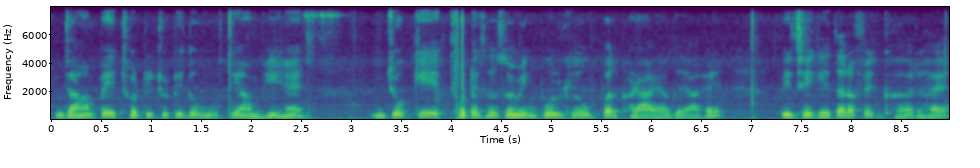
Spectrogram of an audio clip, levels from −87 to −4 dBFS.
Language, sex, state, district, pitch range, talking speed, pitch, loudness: Hindi, female, Maharashtra, Aurangabad, 190-215 Hz, 160 wpm, 200 Hz, -21 LUFS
